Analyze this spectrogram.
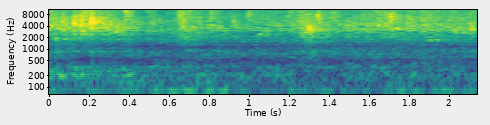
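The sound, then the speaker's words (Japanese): Hot water runs steadily while rinsing foam from hair, a faint, even hiss of flowing water with no voices over it. “お湯が流れる。左側の髪から泡が流れて消えていく。”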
